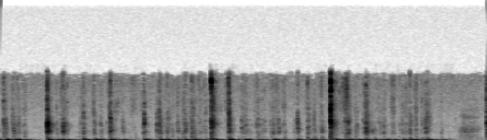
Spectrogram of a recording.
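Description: Rapid typing on a computer keyboard while entering text into an Excel worksheet, with dense, irregular clicking keystrokes that run steadily throughout, close and clear, with no voices.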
